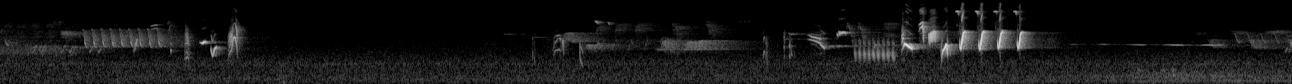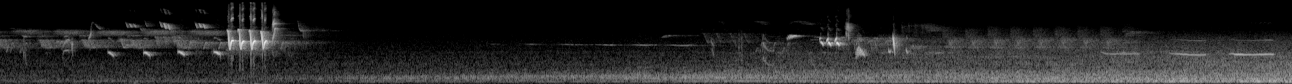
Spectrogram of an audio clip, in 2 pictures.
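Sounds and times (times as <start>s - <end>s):
common nightingale singing: 5.0s - 16.4s, 17.6s - 25.8s.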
